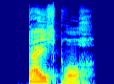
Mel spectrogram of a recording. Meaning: dike break
- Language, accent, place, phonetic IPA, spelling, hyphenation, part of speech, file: German, Germany, Berlin, [ˈdaɪ̯çˌbʁʊx], Deichbruch, Deich‧bruch, noun, De-Deichbruch.ogg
